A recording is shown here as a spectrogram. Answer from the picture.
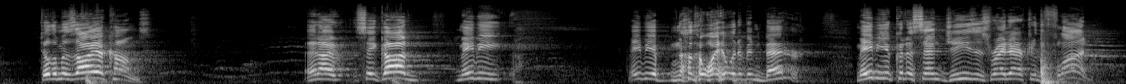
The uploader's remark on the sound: Sermon Recorded at Millmont Mennonite Church on 01-07-24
